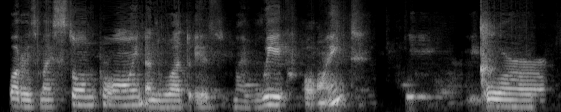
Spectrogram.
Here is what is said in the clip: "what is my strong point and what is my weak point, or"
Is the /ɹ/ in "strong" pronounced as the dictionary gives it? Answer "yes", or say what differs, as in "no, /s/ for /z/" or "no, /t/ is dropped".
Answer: no, /ɹ/ is dropped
